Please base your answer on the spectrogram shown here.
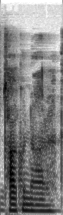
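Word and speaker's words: Pakunoda: Her name is Pakunara.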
